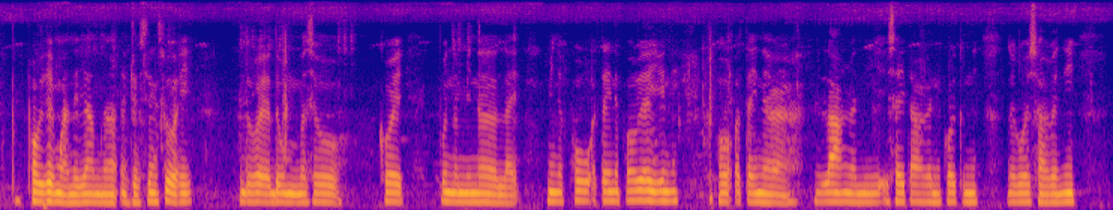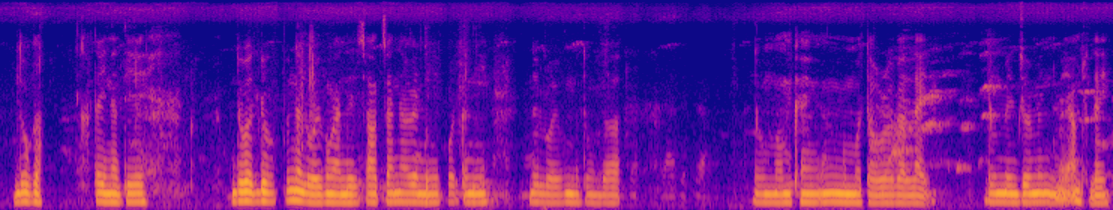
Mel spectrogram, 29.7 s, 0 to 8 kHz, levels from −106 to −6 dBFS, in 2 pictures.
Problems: background sounds at intervals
